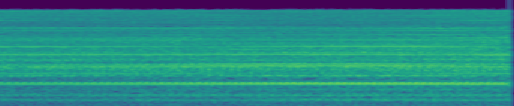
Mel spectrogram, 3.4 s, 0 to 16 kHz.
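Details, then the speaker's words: Sperry C-5 direction indicator gyro (1949 design, WWII-era USAF), powered by 3-phase 115 V AC 400 Hz: clean steady high whine with a smooth even hum, no rubbing or wobble, spinning freely; sounds much better. "Similar noise, huh? Maybe a little bit better. It Sounds much better. It should take 2 minutes, but we're not that patient."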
